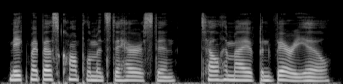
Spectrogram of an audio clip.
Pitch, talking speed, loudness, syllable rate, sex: 190 Hz, 225 wpm, -18 LUFS, 6.1 syllables/s, female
